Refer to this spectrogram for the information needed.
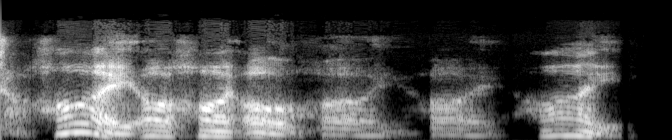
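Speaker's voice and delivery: hesitant, very slow, wavering, with swooping "hi". Speaker showing how someone in depression says hi on the phone, unconfident hi. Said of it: "there's no sense of confidence in you".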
